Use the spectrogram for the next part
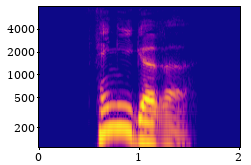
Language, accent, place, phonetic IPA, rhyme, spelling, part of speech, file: German, Germany, Berlin, [ˈfɛŋɪɡəʁə], -ɛŋɪɡəʁə, fängigere, adjective, De-fängigere.ogg
- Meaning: inflection of fängig: 1. strong/mixed nominative/accusative feminine singular comparative degree 2. strong nominative/accusative plural comparative degree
